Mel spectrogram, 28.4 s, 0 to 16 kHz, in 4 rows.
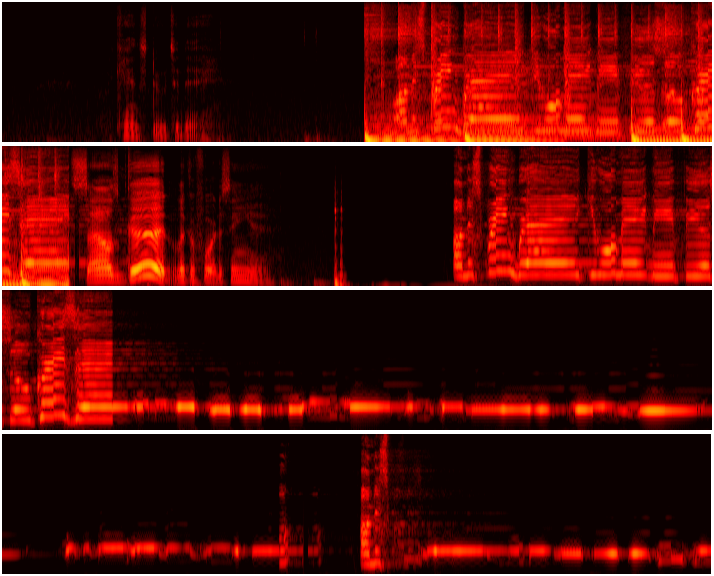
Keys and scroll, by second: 8.9 shift+s.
